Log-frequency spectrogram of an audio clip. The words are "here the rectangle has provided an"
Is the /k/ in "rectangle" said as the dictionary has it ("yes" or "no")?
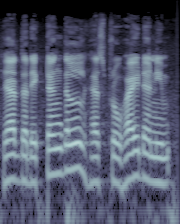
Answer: yes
